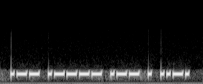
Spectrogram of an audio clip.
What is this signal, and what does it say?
Morse code, heard as a keyed tone, about 37 wpm, 440 Hz, with radio noise. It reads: W1WEF
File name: CWSprint / February 2007 CW Sprint / 01-2007 CW Sprint Hour1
